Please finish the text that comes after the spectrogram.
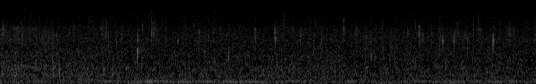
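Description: Steady rain falls on a hard surface, a dense, even patter with occasional sharper drops standing out, continuous throughout, with no voices.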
